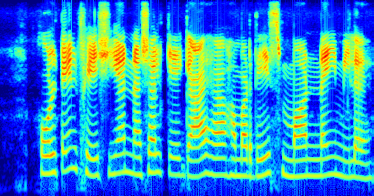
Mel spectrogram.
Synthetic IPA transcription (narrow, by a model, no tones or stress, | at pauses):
hoːlʈeːnpʰeːʃijənːɐʃəlkeɡaːjɦaɦɐməɾd̪eːsmaːnːɐĩmɪleː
